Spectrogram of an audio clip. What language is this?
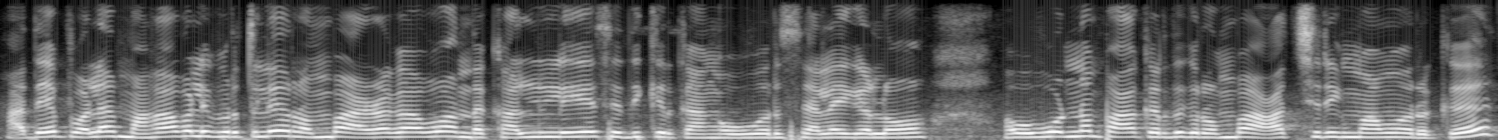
Tamil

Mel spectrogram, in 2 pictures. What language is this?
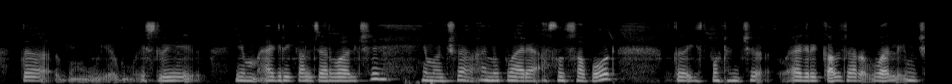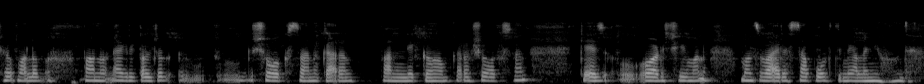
Kashmiri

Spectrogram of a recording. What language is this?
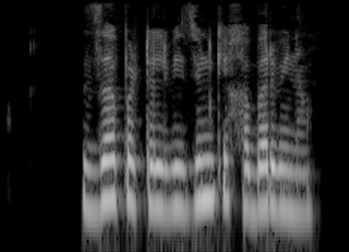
Pashto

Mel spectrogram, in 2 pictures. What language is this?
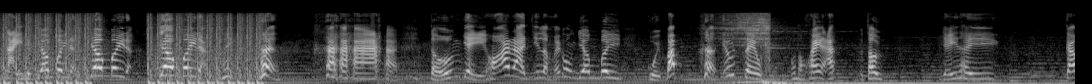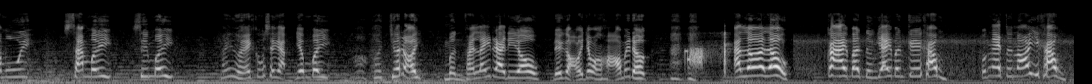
Vietnamese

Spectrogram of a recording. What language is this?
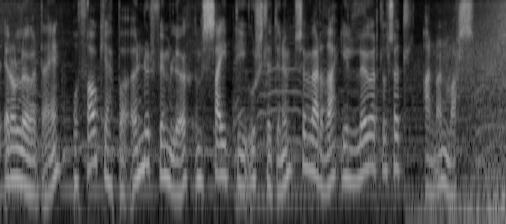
Icelandic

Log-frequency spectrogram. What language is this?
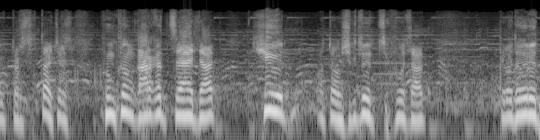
Polish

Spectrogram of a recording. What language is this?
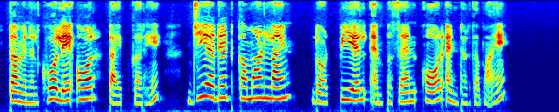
Hindi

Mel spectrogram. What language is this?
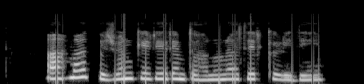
Pashto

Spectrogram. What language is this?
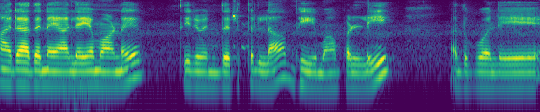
Malayalam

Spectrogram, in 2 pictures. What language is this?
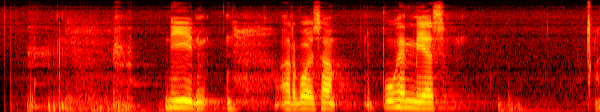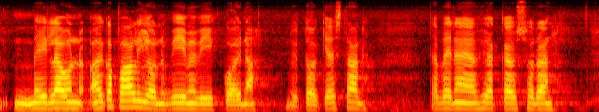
Finnish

